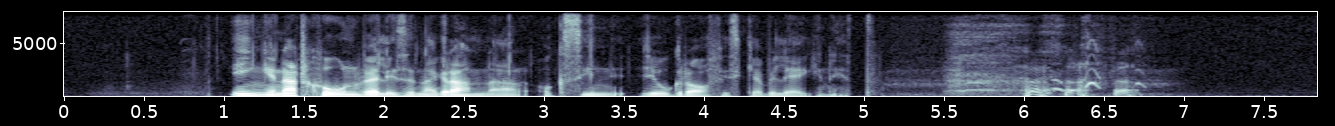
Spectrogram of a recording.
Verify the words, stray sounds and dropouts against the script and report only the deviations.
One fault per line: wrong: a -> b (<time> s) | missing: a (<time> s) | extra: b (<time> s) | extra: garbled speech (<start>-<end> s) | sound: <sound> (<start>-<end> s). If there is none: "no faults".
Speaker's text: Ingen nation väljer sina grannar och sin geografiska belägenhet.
sound: laugh (5.5-6.8 s)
